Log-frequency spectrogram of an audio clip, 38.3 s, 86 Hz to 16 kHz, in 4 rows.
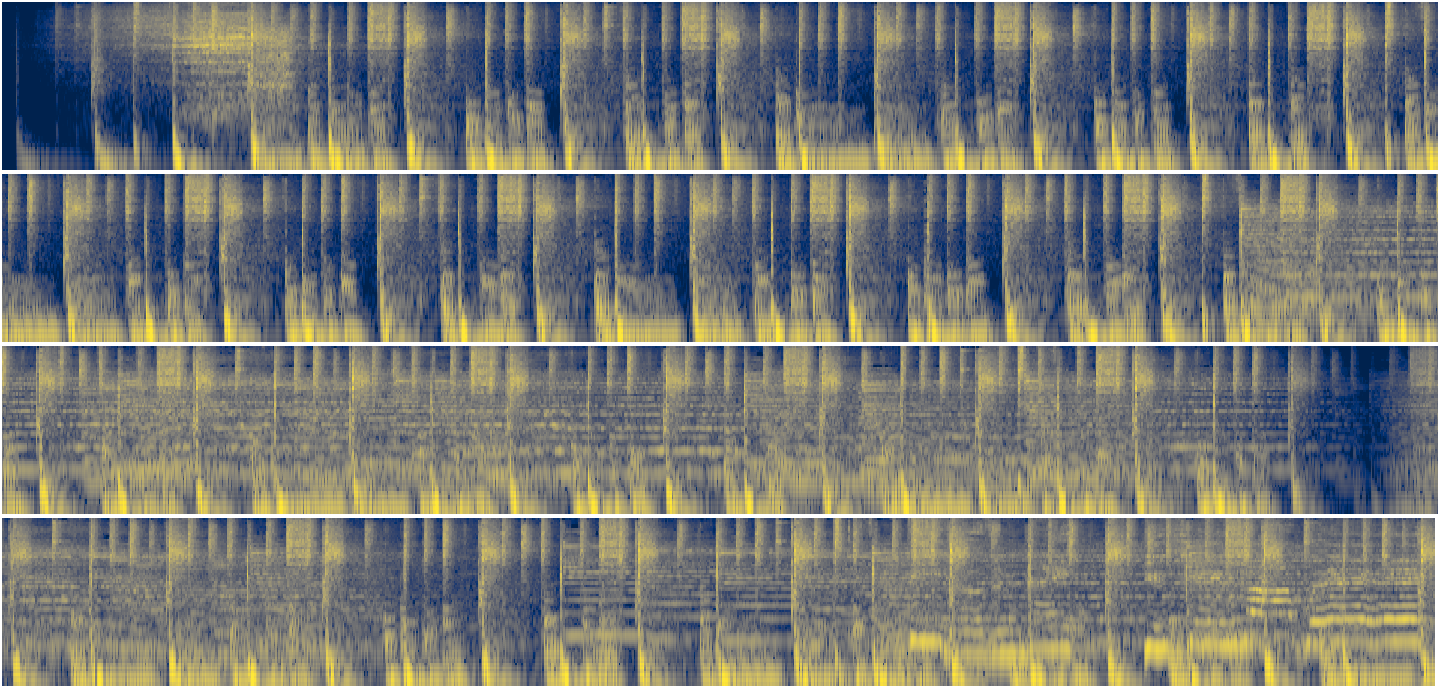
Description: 80s Club 115bpm; Club Edit

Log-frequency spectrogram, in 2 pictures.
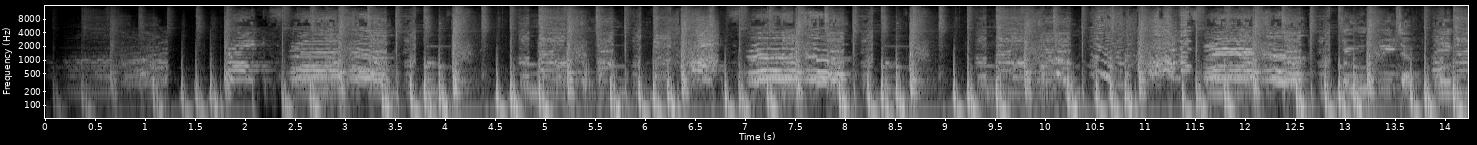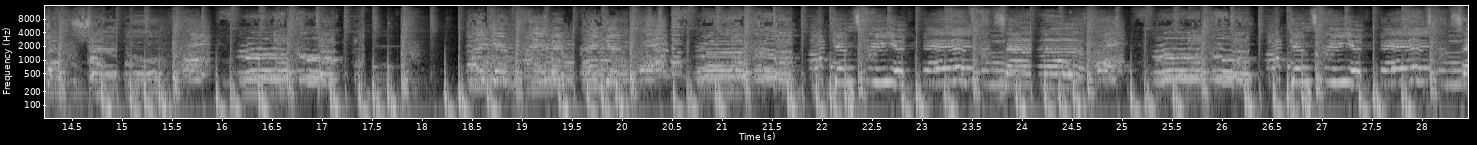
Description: Top40s Re Drum 105 BPM

